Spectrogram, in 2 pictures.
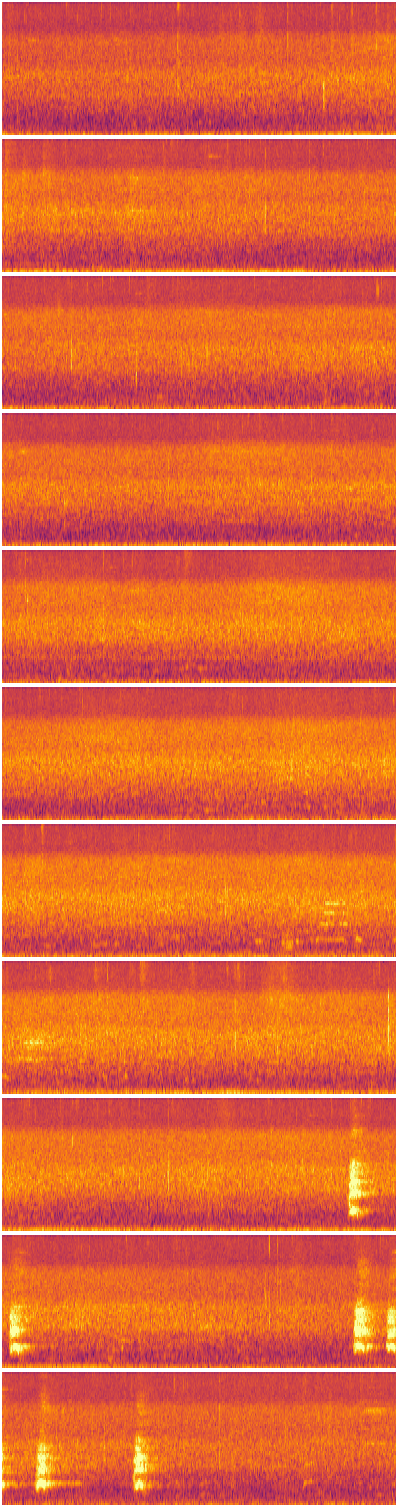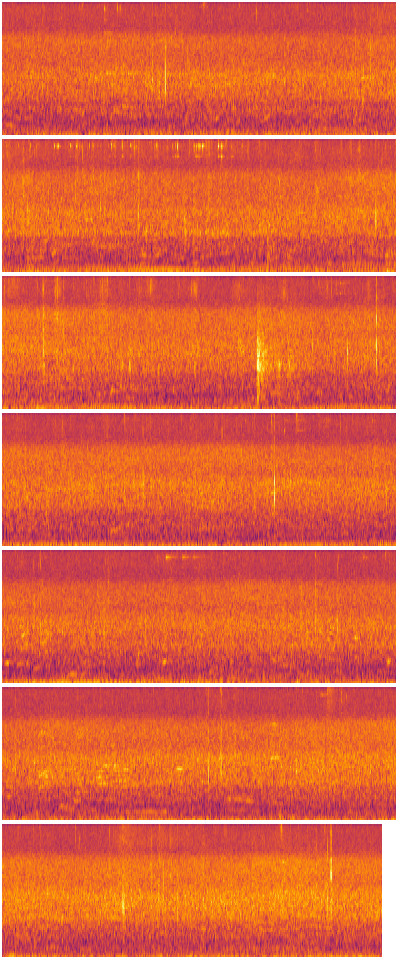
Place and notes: berlin, schwarzer kanal, people - berlin, schwarzer kanal, rain, people
rain, dogs people, binaural recording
